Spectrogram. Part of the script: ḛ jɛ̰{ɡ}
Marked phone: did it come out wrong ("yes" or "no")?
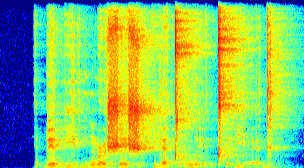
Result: no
